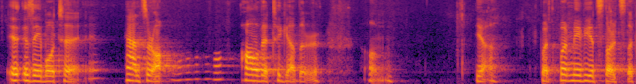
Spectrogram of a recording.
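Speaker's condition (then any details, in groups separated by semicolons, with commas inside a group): Stutter; stutter in high school; stutter still present sometimes; occasional stutter; repeated sounds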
